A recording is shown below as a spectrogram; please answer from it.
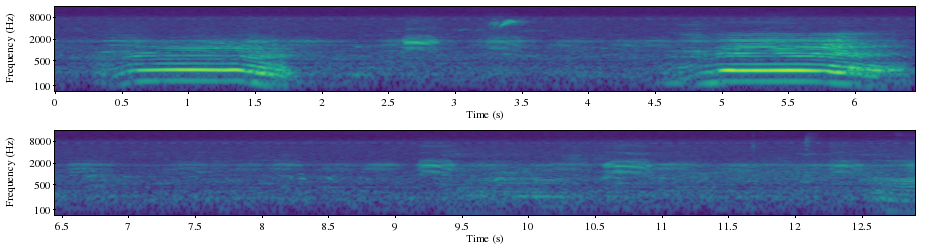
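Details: Two deep, even cow moos roughly four seconds apart, each about a second long with a slight rise and fall, followed by a longer quiet stretch of low background noise.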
